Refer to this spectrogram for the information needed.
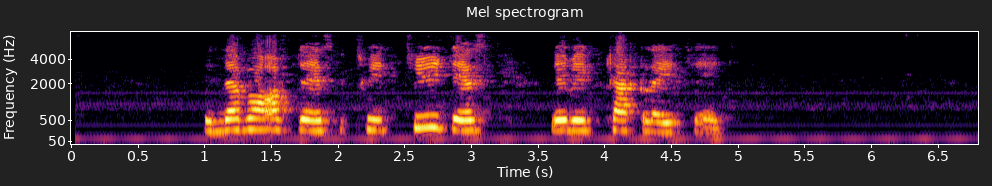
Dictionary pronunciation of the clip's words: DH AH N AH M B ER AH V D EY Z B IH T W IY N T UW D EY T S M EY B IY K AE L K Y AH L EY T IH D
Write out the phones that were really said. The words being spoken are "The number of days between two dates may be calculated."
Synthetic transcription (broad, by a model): DH AH N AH M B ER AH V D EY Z B IH T W IY N T UW D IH S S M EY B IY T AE K Y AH L EY T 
